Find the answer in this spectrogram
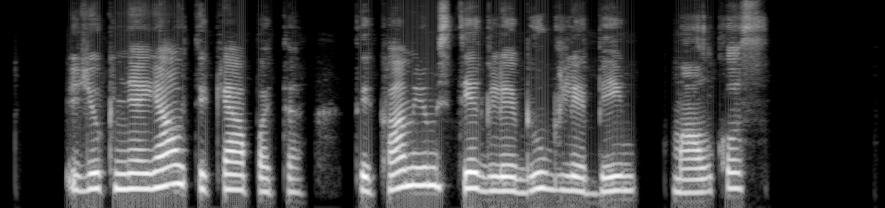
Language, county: Lithuanian, Utena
